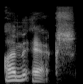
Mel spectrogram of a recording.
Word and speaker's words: UNX: So you've had a couple of changes lately, and you're on Unix. How do you say that? Is that, did I pronounce that correctly? – No, it's actually UNX. – UNX. – Yeah, okay. just the letters UNX, which really kind of stands for unexplained.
